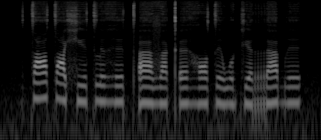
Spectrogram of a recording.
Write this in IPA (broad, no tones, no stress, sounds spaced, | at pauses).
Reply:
tˤ e tˤ a xʲ e t l ɪ ɦ e tʼ a v a kʼ ɛ ɦ ɔ t e w ʊ kʲ a r a b e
